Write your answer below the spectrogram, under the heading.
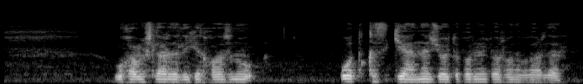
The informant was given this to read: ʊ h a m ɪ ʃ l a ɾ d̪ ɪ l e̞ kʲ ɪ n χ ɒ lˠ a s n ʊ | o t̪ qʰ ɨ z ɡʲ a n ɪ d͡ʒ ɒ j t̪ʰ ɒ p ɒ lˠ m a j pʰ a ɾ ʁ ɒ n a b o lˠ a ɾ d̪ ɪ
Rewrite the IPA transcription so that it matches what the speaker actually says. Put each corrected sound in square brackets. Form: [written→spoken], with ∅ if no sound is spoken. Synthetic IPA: ʊ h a m ɪ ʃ l a ɾ d̪ ɪ l e̞ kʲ ɪ n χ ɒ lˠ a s n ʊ | o t̪ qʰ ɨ z ɡʲ a n ɪ d͡ʒ ɒ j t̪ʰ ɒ p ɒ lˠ m a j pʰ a ɾ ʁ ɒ n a b o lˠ a ɾ d̪ ɪ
